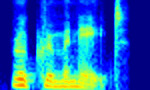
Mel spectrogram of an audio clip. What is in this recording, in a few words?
"recriminate", Indian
